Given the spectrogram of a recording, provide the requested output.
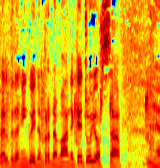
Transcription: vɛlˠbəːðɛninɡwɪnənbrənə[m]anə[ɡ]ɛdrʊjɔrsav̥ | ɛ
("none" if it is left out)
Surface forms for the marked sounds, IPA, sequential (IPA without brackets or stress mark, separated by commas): m, ɡ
